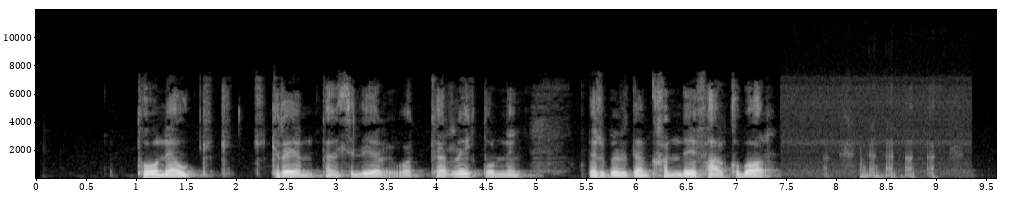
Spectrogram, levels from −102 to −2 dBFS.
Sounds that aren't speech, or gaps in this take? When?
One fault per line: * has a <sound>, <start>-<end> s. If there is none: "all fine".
* has a laugh, 7.9-9.3 s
